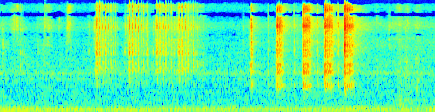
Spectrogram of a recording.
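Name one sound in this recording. Plastic parts click and rattle.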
